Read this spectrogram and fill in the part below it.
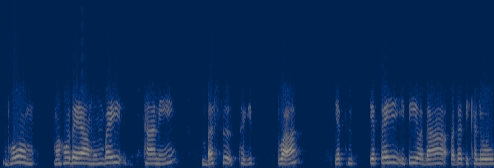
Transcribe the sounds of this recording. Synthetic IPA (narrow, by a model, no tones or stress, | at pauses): bʱoː | mɐɦoːd̪ɐjamumbɐj | st̪ʰaːneː | bɐsst̪ʰɐɡit̪ʋɐ | jɐ | jɐt̪ɾɐjit̪iʋɐd̪aːʋɐd̪ɐt̪ikʰɐlu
